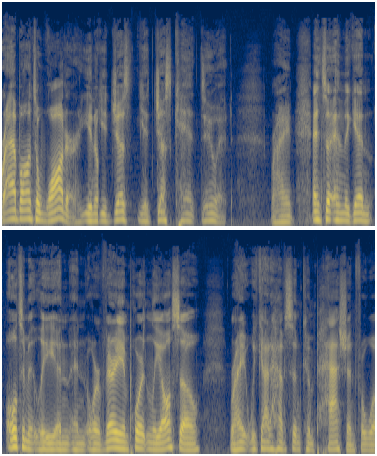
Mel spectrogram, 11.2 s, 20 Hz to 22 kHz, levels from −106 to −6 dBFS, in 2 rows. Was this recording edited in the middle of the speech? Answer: yes; 1 cut; at 1.4 s

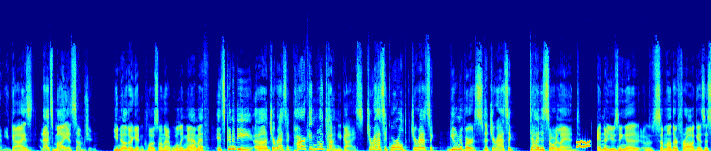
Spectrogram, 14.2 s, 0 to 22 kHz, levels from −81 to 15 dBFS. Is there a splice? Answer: yes; 2 cuts; at 9.7 s, 11.8 s

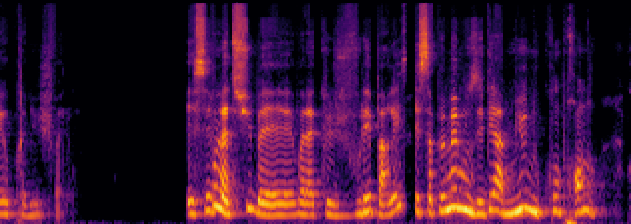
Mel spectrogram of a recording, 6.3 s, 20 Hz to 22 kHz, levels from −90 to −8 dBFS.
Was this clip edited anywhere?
yes; 2 cuts; at 2.1 s, 4.0 s

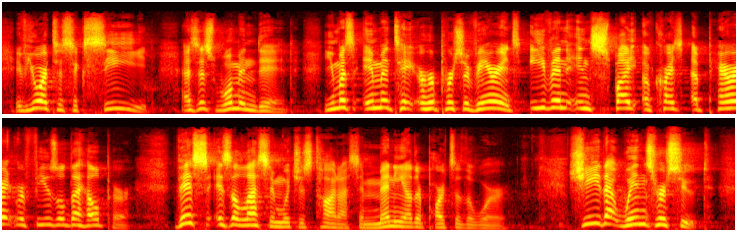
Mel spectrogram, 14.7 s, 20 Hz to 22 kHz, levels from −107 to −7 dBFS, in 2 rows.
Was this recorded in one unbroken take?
yes; 0 cuts

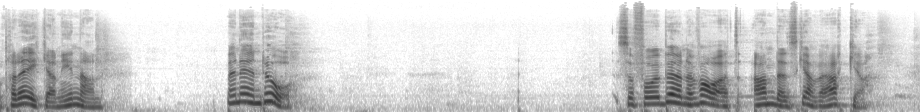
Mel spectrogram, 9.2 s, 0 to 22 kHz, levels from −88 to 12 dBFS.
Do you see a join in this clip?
no; 0 cuts

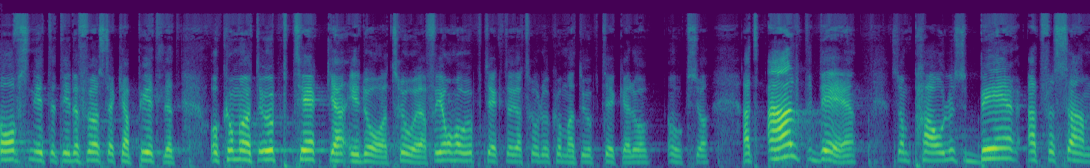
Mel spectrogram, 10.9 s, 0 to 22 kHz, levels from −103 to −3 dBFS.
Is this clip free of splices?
yes; 0 cuts

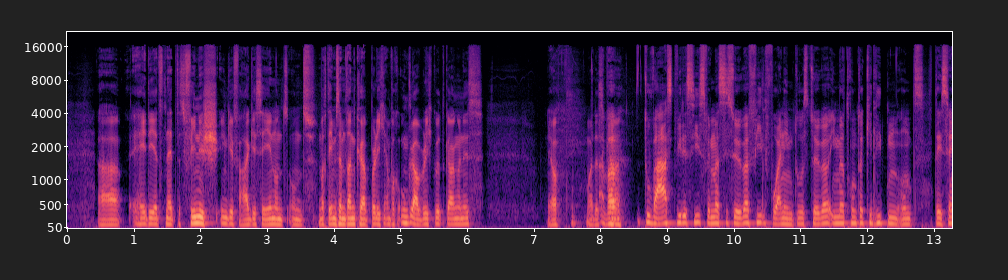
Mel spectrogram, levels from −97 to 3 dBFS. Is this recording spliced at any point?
yes; 1 cut; at 1.6 s

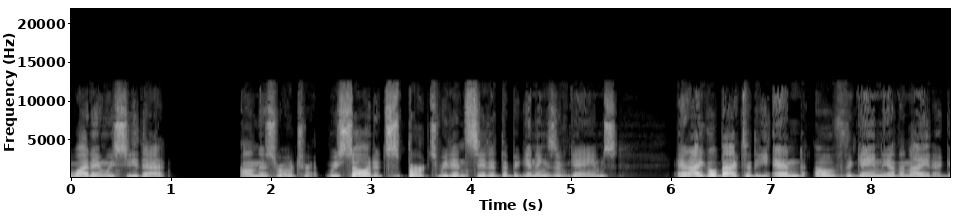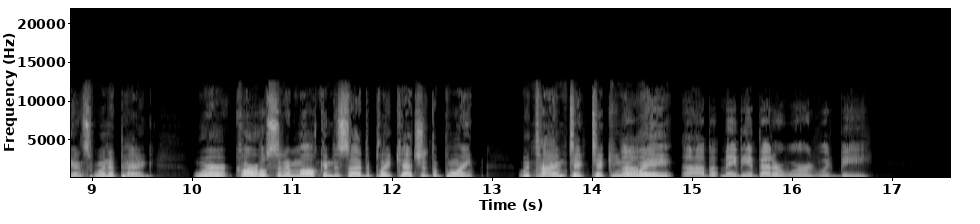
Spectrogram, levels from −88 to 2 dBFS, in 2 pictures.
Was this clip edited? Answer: yes; 2 cuts; at 13.8 s, 14.8 s

